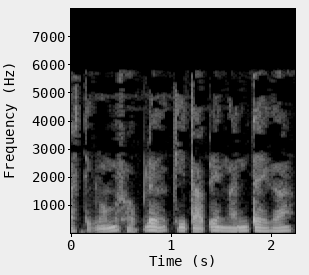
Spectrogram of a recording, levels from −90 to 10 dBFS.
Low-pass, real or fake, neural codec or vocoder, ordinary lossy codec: 7.2 kHz; fake; vocoder, 44.1 kHz, 128 mel bands every 256 samples, BigVGAN v2; MP3, 24 kbps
